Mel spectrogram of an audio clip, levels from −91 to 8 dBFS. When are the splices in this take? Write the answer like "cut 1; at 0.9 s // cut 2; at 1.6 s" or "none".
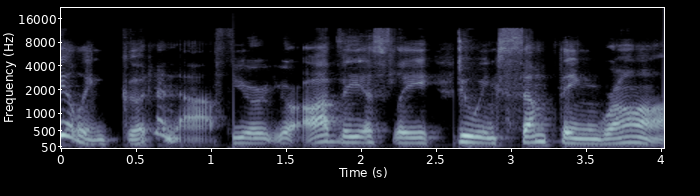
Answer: cut 1; at 1.1 s // cut 2; at 2.5 s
